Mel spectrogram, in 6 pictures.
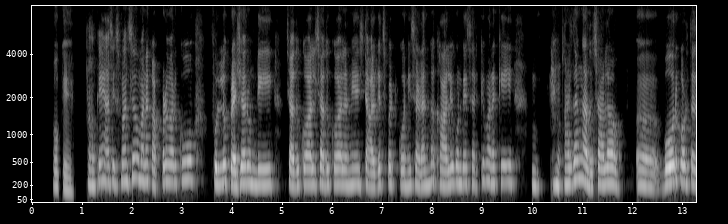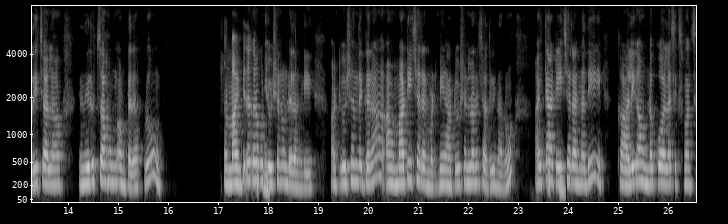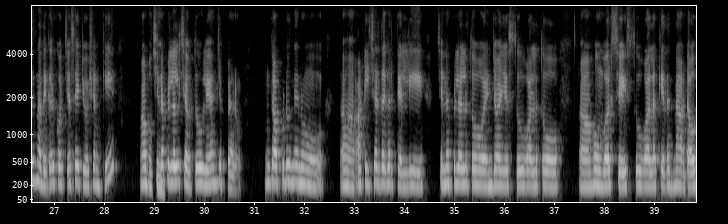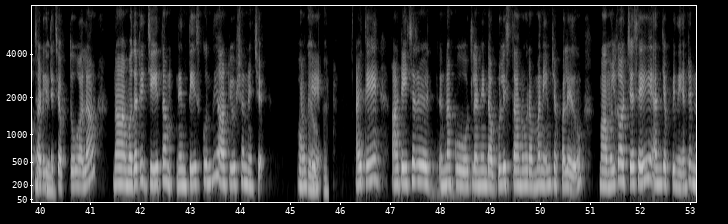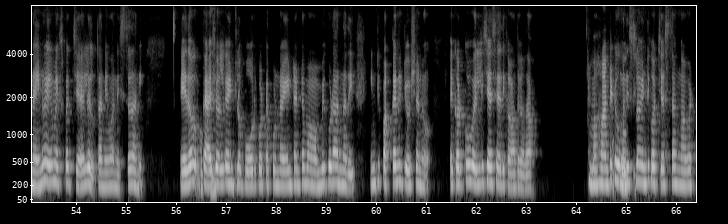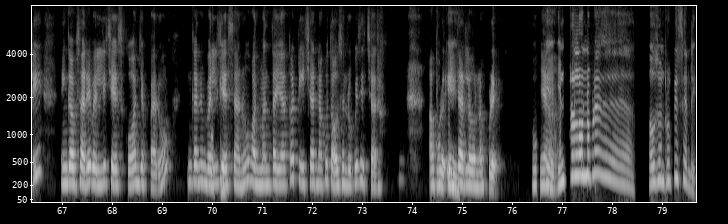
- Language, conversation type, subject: Telugu, podcast, మొదటి జీతాన్ని మీరు స్వయంగా ఎలా ఖర్చు పెట్టారు?
- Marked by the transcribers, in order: in English: "సిక్స్ మంత్స్"; in English: "ఫుల్ ప్రెషర్"; in English: "టార్గెట్స్"; in English: "సడెన్‌గా"; throat clearing; in English: "బోర్"; other background noise; in English: "ట్యూషన్"; in English: "ట్యూషన్‌లోనే"; in English: "టీచర్"; in English: "సిక్స్ మంత్స్"; in English: "ట్యూషన్‌కి"; in English: "టీచర్"; in English: "ఎంజాయ్"; in English: "హోమ్‌వర్క్స్"; tapping; in English: "డౌట్స్"; in English: "ట్యూషన్"; in English: "ఎక్స్‌పెక్ట్"; in English: "క్యాజువల్‌గా"; in English: "బోర్"; in English: "మమ్మీ"; in English: "టూ మినిట్స్‌లో"; in English: "వన్ మంత్"; in English: "థౌసండ్ రూపీస్"; giggle; in English: "థౌసండ్ రూపీస్"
